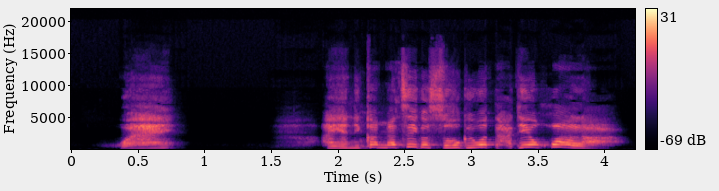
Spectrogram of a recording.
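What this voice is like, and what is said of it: Hushed, furtive whispering voice. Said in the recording (Chinese): “你声音怎么啦？怎么跟做贼似的？”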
